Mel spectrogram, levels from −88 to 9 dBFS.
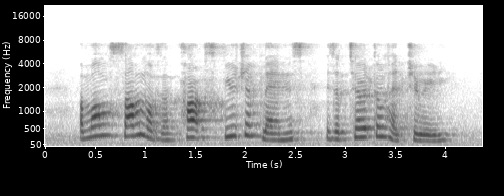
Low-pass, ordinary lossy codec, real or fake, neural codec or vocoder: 7.2 kHz; none; fake; codec, 16 kHz, 2 kbps, FunCodec, trained on LibriTTS, 25 frames a second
